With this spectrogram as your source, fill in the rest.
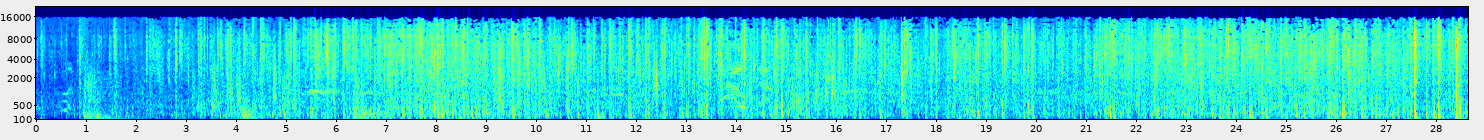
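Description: Rapid gunfire crackles and pops all around.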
